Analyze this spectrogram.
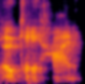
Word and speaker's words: OkHi: think to clarify uh we we pronounce uh the name of the company okay hi okay hi okay so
